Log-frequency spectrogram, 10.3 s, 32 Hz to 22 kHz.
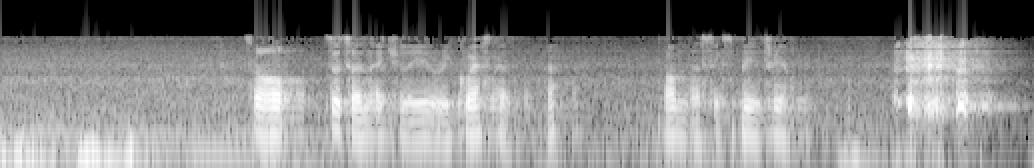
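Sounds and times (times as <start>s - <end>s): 
speech: 2.5s - 5.7s, 6.6s - 8.2s
short rough cough: 8.9s - 10.2s.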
